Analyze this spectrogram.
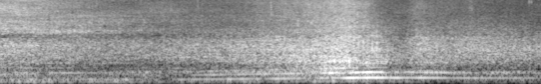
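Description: A sports car engine roars loudly as the car drives close past.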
